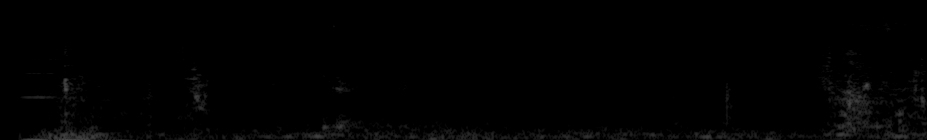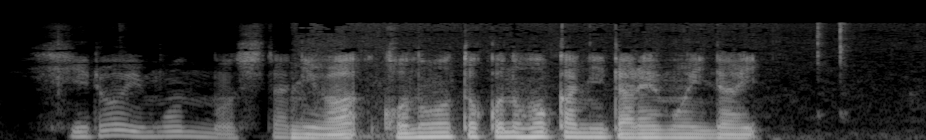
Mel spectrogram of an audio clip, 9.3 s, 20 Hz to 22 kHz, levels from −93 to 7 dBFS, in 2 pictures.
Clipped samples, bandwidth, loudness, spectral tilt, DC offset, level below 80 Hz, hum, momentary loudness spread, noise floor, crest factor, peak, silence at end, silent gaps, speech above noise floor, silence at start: under 0.1%; 11.5 kHz; -27 LUFS; -7.5 dB/octave; under 0.1%; -52 dBFS; none; 21 LU; -83 dBFS; 20 dB; -10 dBFS; 0.4 s; none; 56 dB; 4.9 s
